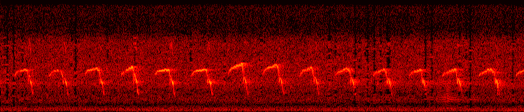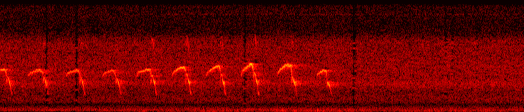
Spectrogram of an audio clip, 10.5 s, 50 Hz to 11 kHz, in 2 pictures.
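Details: A booted eagle at a nest in Sierra de Guadarrama National Park, Spain, on 23 July 2022, as the father delivers food and the chick feeds itself, gives a long run of shrill, high, down-sliding notes, about three a second for eight seconds, over a low rumble.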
